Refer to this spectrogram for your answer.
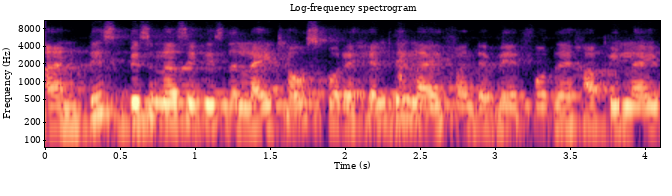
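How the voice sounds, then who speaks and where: A woman speaks at a medium pitch. The recording carries audible room echo and noticeable background noise. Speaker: professor. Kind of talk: technical presentation. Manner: fast; hesitant, many fillers.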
